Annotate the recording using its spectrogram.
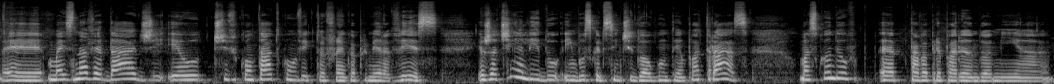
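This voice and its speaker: A woman with a medium pitch speaks at a moderate pace, sounding somewhat breathy. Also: ordinary pitch variation, very even loudness. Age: 60s. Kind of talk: live talk show interview.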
